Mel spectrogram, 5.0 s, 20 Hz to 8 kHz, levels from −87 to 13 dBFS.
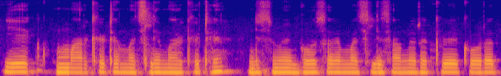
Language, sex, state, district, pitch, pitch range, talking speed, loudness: Hindi, male, Maharashtra, Aurangabad, 125 Hz, 125-130 Hz, 205 wpm, -14 LUFS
